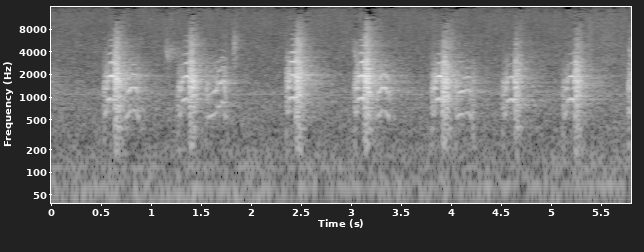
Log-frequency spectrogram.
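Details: Dusky-legged guan heard cleanly, giving eight loud, rasping honks in an irregular rhythm, some followed by a brief lower tonal tail.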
